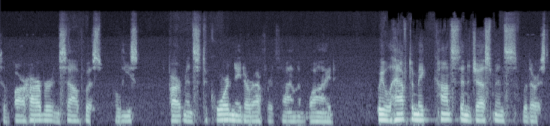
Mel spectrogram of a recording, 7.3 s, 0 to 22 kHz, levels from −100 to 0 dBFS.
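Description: From 0 to 0.34 s, 1.21 to 1.88 s, 2.18 to 2.28 s, 3.1 to 4.16 s, and at 4.43 s, the speech dips by up to about 10 to 20 dB, thinning or breaking into pieces. This is speech suppressed in double talk, likely an echo canceller mistaking this side's talk, overlapping the far end, for echo. Unlike a codec fault, the level itself is chopped. From 5.17 to 6.67 s comes a Bluetooth SBC bit pool drop: the treble dulls and gritty noise rises, which fits the bit pool falling from about 28 to 13, near 102 kbps. The suppression returns from 6.99 s to the end, cutting up to about 20 dB.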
